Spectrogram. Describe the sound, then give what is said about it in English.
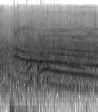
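A dense burst of crowd applause, a sound effect added in post-production, fills two seconds at steady loudness, with a few gliding whistle-like tones sliding downward over the clapping. “Well, I don't have a soundboard, so I would normally like hit a button and give you a round of applause, but instead I just said can you do that later in post?”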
